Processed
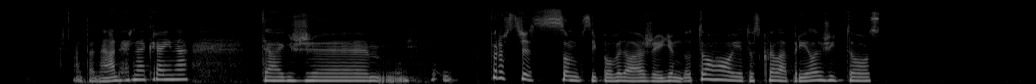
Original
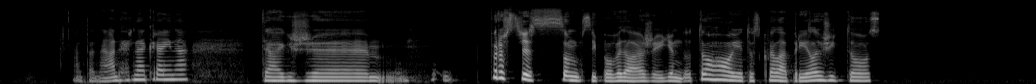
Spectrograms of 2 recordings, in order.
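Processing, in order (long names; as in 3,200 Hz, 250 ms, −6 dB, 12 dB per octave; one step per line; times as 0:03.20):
downward compressor 12 to 1, threshold −29 dBFS, peak gain reduction 15.5 dB
drawn EQ curve 250 Hz 0 dB, 390 Hz −5 dB, 840 Hz +2 dB
level −4.5 dB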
